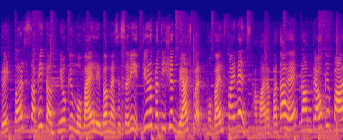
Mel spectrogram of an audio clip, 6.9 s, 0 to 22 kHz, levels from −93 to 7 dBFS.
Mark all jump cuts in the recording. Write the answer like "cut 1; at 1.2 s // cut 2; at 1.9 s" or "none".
cut 1; at 2.8 s // cut 2; at 6.0 s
